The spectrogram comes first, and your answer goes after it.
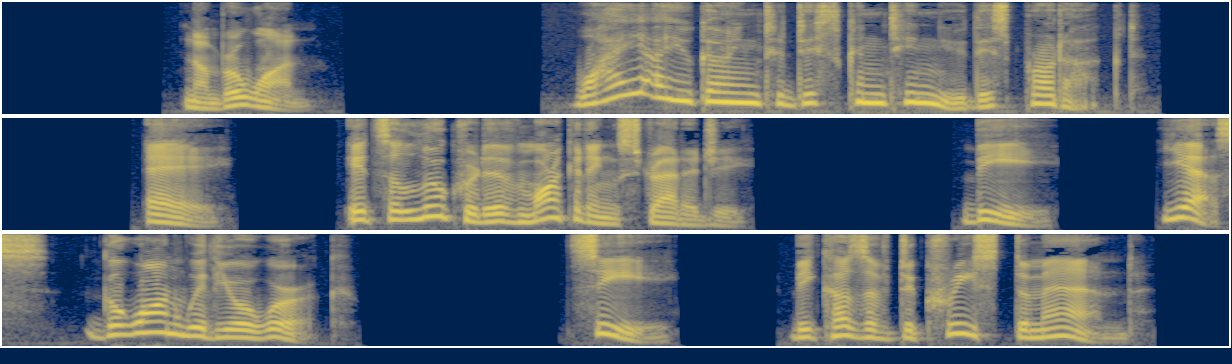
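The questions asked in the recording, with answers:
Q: Why are you going to discontinue this product?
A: C: Because of decreased demand.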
